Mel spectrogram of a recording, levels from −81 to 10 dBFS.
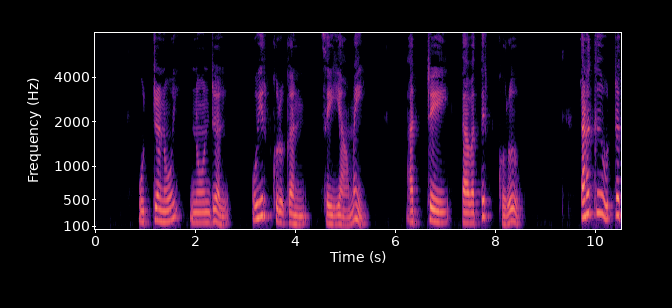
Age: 30-49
